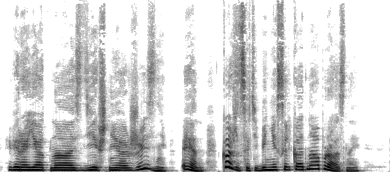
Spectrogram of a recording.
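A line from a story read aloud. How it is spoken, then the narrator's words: Patronizing tone. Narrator (Russian): заметила довольно покровительственным тоном приехавшая в гости знакомая по учительской семинарии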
